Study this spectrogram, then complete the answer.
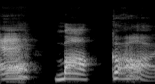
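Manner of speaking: over-the-top exaggerated comic voice, creaky. Recalling how a friend from an old job did the sketch: exaggerated sketch voice. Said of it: "she would do the really exaggerated".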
